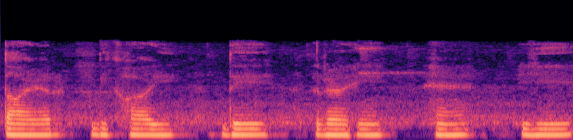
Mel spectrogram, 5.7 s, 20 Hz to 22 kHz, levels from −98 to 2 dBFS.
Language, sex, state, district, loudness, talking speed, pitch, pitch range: Hindi, male, Haryana, Rohtak, -21 LUFS, 65 wpm, 130 Hz, 125-130 Hz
